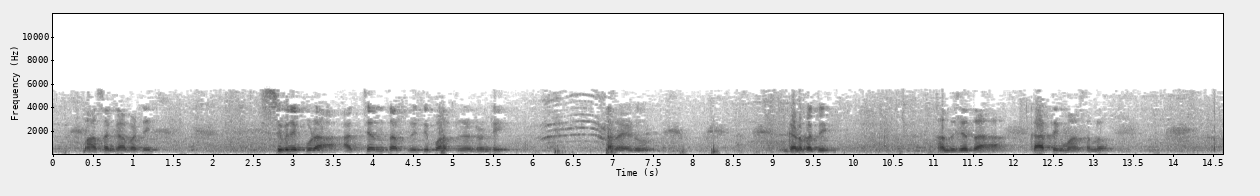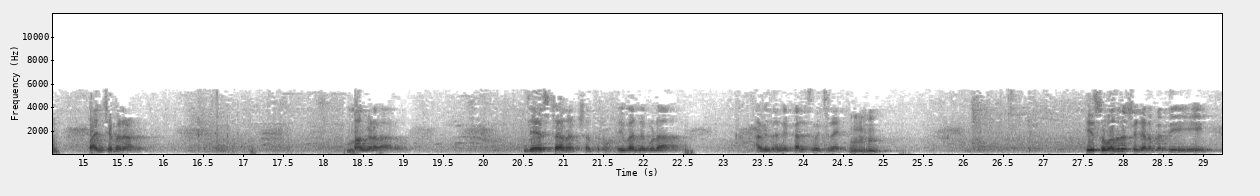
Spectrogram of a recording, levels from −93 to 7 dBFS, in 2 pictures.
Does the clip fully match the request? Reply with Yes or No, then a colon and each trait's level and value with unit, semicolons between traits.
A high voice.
No: low, 125 Hz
